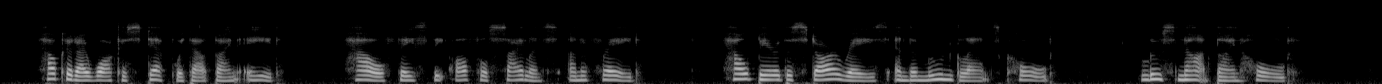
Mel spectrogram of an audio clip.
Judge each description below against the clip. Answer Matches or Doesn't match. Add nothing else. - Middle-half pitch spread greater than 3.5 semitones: Doesn't match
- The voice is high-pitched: Matches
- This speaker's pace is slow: Matches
